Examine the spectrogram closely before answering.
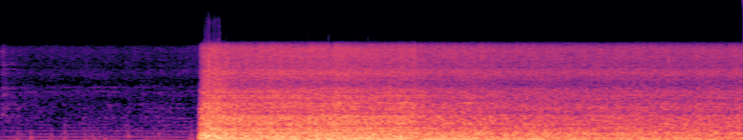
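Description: A large massed school band comes in suddenly and very loudly about two seconds in, brass and percussion together in a dense rumbling wash with no clear notes.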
